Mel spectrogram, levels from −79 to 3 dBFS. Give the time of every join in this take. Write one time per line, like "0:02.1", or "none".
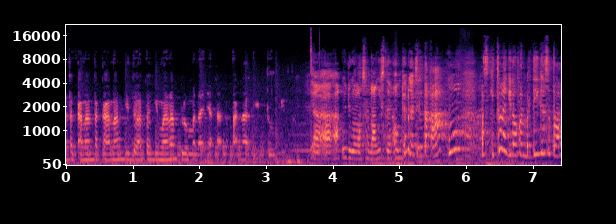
0:03.7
